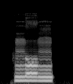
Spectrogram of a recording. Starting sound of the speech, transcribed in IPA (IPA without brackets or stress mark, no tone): n̪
